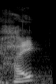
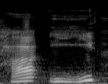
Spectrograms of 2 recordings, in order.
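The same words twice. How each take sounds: First: The two syllables merge into one short sound. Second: The two syllables are said separately with a gap. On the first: "just say hai, shorten" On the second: "the word hi actually is pronounced ha-i"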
